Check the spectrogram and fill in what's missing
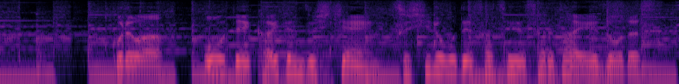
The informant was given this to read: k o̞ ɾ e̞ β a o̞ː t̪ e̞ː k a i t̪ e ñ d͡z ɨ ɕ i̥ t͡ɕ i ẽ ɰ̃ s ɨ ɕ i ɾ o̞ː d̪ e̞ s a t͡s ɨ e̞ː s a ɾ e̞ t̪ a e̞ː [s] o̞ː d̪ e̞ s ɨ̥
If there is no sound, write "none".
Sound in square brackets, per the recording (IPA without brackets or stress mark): z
